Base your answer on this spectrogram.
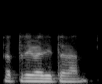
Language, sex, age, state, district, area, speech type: Sanskrit, male, 18-30, West Bengal, North 24 Parganas, rural, conversation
